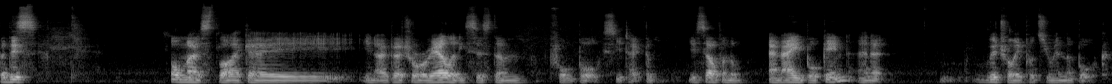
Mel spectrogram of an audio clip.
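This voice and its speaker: Long, frequent pauses break up speech in a strong Australian accent with monotone, flat intonation. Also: man, very deep, low pitch for a man, moderate pace. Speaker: book reviewer. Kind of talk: book review. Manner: halting, many fillers; casual.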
